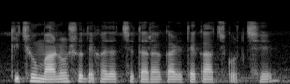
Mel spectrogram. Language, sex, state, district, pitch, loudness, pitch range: Bengali, male, West Bengal, Cooch Behar, 120 Hz, -21 LUFS, 120-145 Hz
